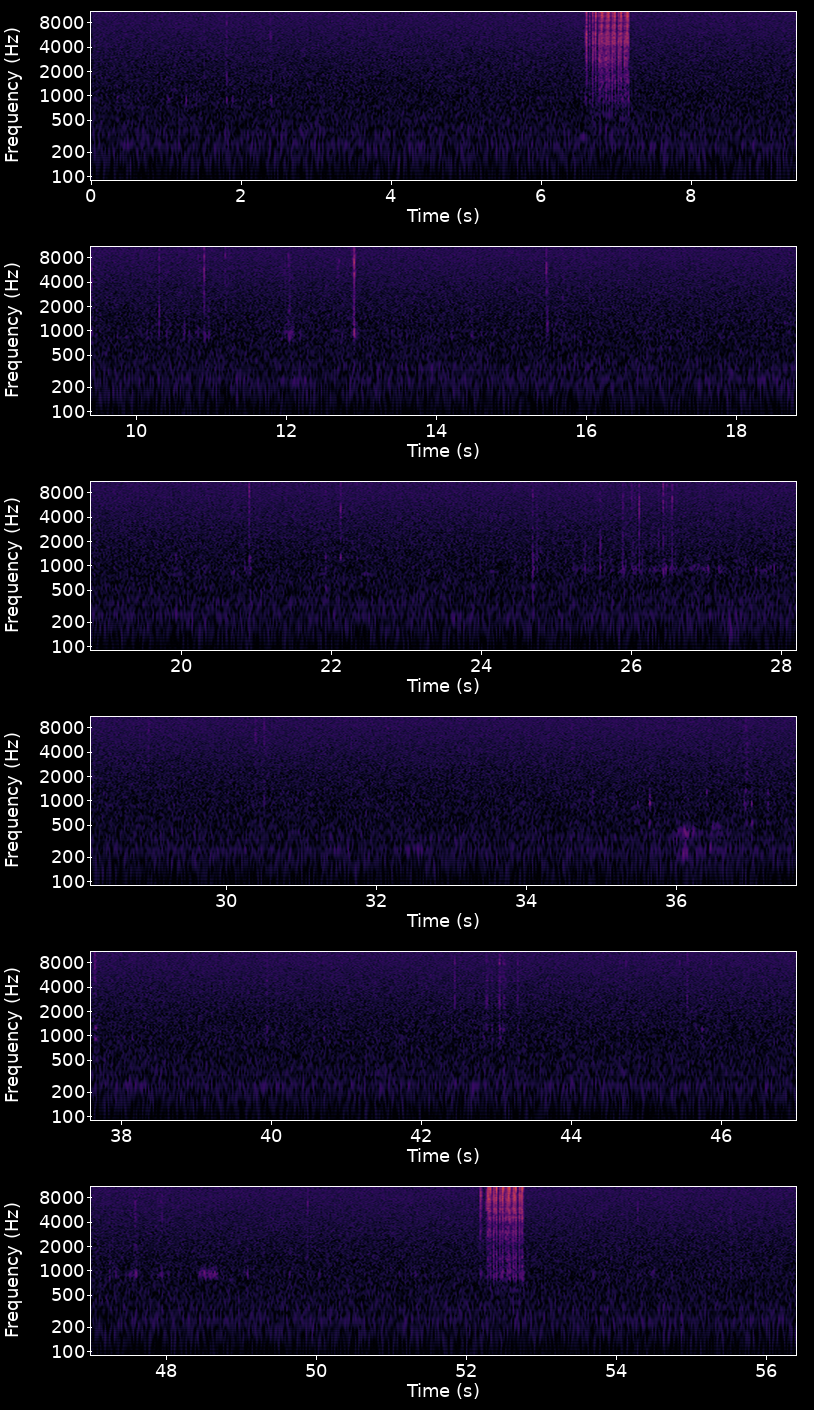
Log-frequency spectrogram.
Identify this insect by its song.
Antaxius chopardi, an orthopteran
